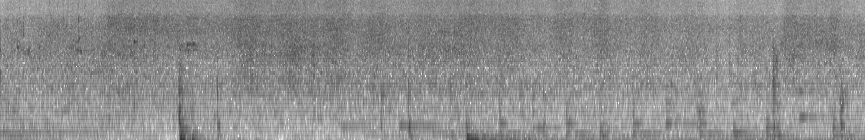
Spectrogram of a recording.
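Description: Marinated chicken strips sizzling in hot oil in a nonstick frying pan, the sizzle swelling about a second in as the chicken goes in. A spatula stirs the pieces around, with two knocks against the pan.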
